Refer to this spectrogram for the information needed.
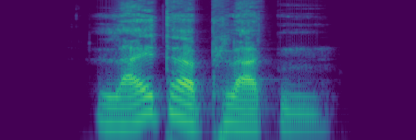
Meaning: plural of Leiterplatte
- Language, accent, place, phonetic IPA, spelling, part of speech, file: German, Germany, Berlin, [ˈlaɪ̯tɐˌplatn̩], Leiterplatten, noun, De-Leiterplatten.ogg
